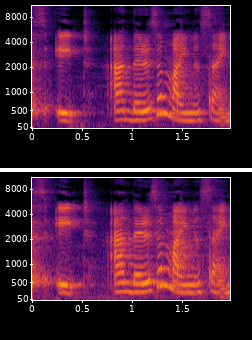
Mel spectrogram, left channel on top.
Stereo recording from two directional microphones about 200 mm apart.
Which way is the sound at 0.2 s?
30° left (ahead or behind).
